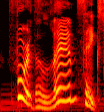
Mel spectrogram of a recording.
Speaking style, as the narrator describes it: cried Mrs

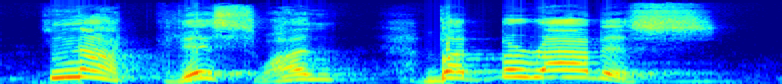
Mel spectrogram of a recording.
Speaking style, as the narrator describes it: yelled

